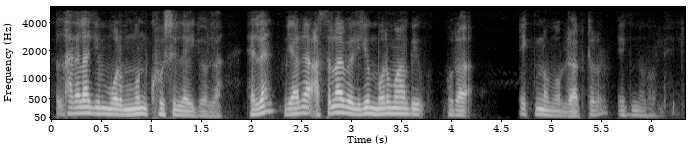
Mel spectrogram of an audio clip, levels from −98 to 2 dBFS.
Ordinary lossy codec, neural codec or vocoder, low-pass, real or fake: none; codec, 16 kHz in and 24 kHz out, 0.8 kbps, FocalCodec, streaming, 65536 codes; 5.4 kHz; fake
